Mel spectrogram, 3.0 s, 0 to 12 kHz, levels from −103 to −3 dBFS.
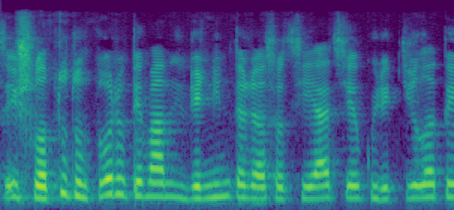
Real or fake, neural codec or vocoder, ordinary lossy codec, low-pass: fake; autoencoder, 22.05 kHz, a latent of 192 numbers a frame, VITS, trained on one speaker; AAC, 64 kbps; 9.9 kHz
